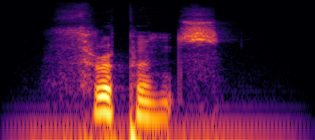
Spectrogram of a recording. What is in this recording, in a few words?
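"threepence", British English; pronunciations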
